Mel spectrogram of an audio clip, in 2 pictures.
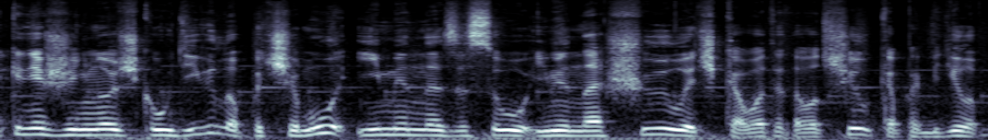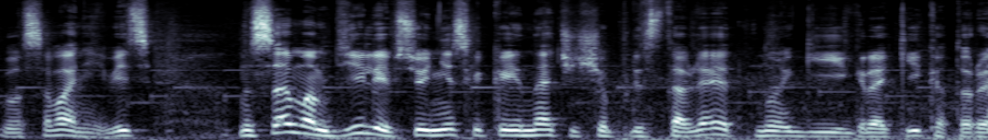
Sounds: music
speech

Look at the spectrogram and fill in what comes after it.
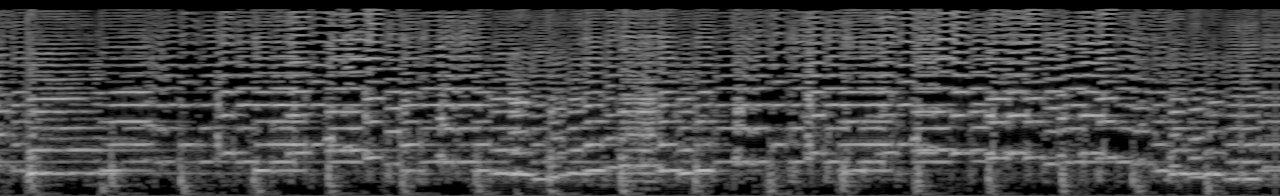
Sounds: music

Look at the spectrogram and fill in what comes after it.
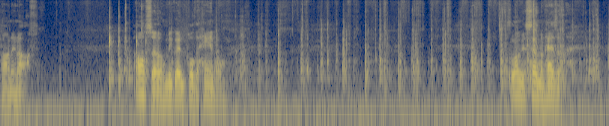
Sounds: speech

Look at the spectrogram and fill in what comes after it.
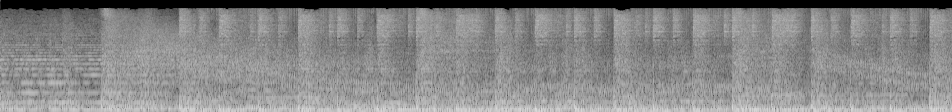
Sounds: music

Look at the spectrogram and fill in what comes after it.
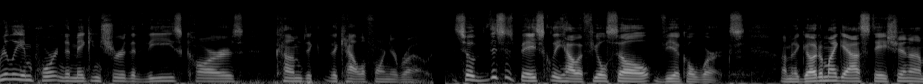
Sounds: speech

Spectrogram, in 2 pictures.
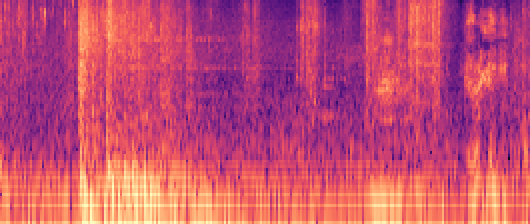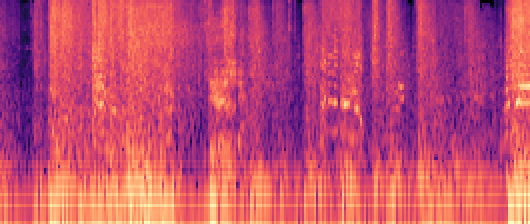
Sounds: speech

